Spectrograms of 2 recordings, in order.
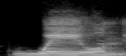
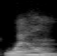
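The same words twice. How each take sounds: First: The word is said slowly and fully. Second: The word is said very fast. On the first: The speaker calls it wrong. "it's not weón" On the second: The speaker calls it right. "it's like weón, weón. Super fast"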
